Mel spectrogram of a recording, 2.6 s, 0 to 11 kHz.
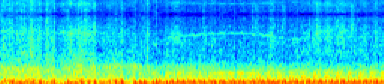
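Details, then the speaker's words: Heavily modified 1998 Mazda 626 chop-top while driving: a low, lumpy note with uneven pulses as it misfires badly; owner unsure why it runs poorly, suspects a bad wire. "Yeah, now she's misfiring kind of bad."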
